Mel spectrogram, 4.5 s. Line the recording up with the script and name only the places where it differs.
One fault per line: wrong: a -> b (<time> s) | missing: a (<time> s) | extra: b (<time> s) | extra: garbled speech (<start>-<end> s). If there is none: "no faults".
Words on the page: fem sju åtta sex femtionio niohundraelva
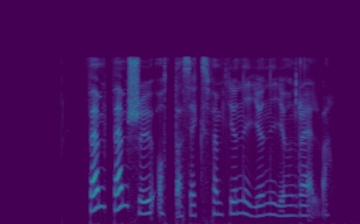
extra: fem (1.4 s)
